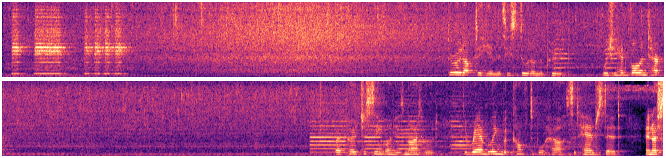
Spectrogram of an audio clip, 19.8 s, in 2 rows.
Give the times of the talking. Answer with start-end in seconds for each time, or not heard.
6.7-9.8, 14.9-19.8.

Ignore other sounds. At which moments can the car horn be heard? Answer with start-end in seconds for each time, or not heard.
0.1-1.9, 8.2-9.3, 14.5-17.1.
